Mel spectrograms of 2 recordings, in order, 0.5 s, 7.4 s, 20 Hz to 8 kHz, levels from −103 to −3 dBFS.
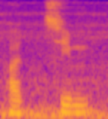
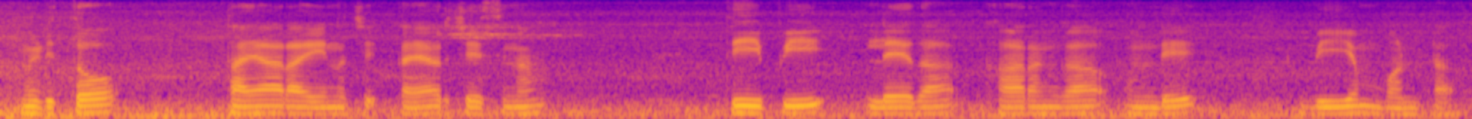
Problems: constant background noise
